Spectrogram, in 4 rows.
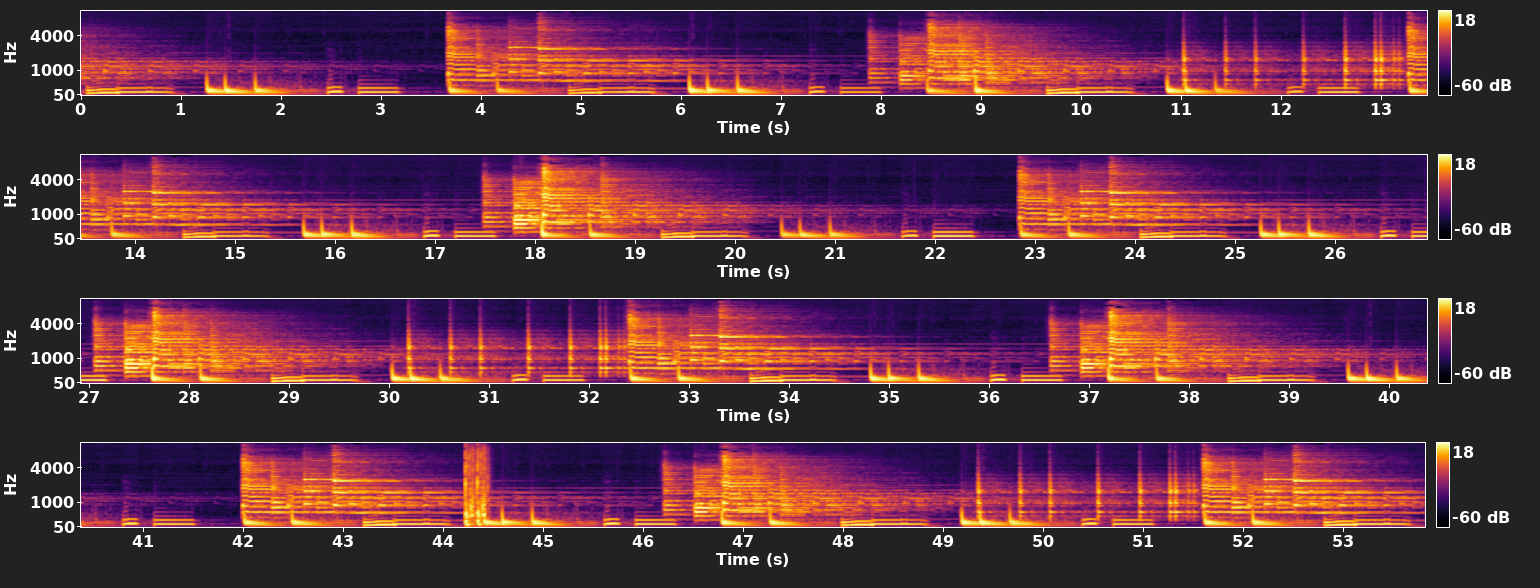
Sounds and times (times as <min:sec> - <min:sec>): Blues: 0:00.0 - 0:53.8.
